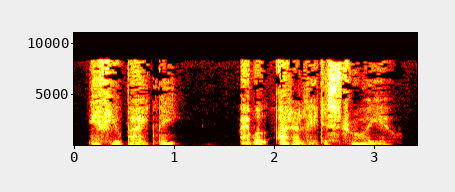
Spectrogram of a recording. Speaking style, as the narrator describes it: she whispered, mimicking Dorcray's teasing tones

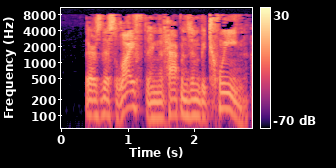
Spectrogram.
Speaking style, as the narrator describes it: I snarled

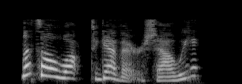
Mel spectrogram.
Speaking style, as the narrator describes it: his voice was cheerful

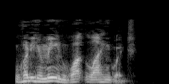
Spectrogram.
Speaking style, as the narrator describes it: I answered with a smile

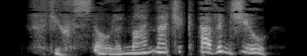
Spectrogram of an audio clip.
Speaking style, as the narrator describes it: she hissed

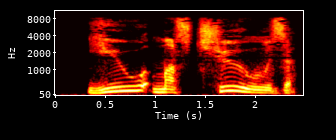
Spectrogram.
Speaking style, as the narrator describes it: he roared

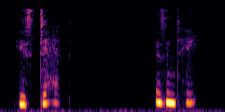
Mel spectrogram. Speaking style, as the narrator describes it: Sophie said softly

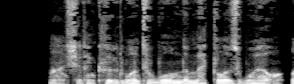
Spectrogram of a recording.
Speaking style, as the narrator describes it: I muttered

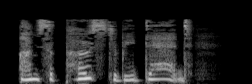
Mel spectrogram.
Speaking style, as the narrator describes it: she whispered

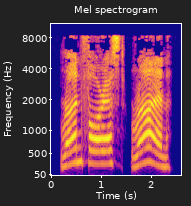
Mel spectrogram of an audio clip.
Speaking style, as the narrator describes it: Rachel called out after her with laughter

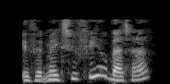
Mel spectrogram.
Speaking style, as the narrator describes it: I said softly

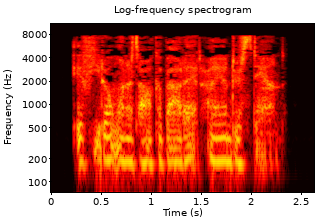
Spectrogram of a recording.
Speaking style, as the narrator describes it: said softly

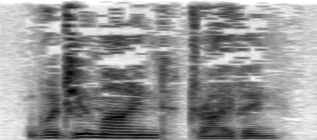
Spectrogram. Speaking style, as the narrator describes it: she softly asked

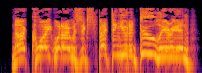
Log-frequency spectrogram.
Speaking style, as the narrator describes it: I heard Lazarus shout from somewhere in front of me

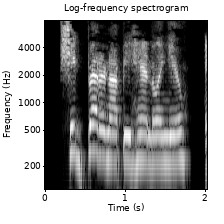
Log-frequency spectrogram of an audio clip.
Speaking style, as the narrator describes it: Aunt Tilly grumbled from the back seat

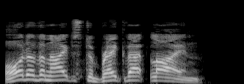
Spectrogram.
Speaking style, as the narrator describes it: the Count shouted

